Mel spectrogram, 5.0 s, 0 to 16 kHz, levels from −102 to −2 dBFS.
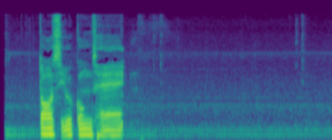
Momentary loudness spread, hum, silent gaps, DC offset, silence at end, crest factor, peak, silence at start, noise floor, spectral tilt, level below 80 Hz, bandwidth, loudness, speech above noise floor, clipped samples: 18 LU; none; none; under 0.1%; 3.15 s; 22 dB; -2 dBFS; 0.1 s; -54 dBFS; -5.5 dB/octave; -46 dBFS; 11.5 kHz; -21 LUFS; 34 dB; under 0.1%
